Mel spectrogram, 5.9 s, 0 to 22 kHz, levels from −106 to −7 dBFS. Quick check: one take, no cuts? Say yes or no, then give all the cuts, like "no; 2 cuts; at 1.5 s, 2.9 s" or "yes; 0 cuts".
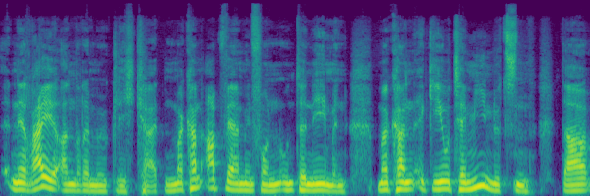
no; 1 cut; at 2.5 s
